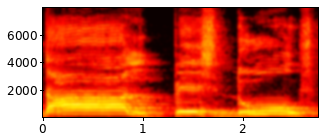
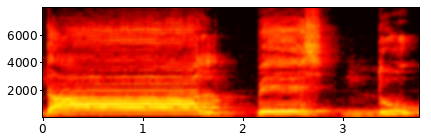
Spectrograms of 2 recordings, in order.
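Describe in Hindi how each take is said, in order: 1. आख़िरी स्वर को लंबा खींचा जाता है। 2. आख़िरी स्वर को छोटा रखा जाता है। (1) "हरकत को लंबा करके पढ़ना" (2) "इसको लंबा नहीं करना"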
